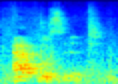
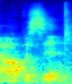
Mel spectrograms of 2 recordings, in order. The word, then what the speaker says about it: apposite: of the day is apposite not opposite apposite which means suitable well adapted pertinent relevant at apposite it's like opposite you drop the O first o and replace it with an a second second pronunciation for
